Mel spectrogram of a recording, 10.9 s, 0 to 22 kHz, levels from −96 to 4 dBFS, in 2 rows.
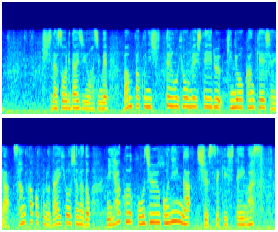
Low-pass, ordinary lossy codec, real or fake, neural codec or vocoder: none; none; real; none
